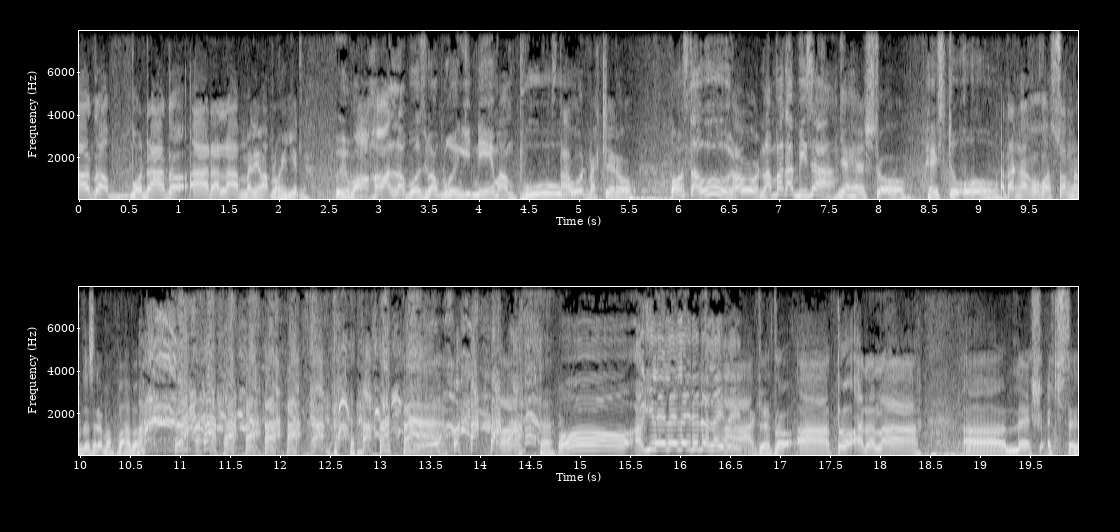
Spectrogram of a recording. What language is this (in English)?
Malay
